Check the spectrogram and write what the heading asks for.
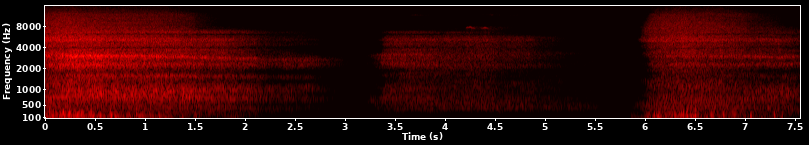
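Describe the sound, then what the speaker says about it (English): Slow, deep breaths during a yoga practice: a long airy exhale, a quieter inhale after a pause, then another strong breath, close and alone. "Come back to your breath."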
